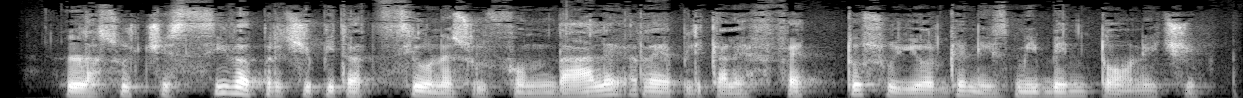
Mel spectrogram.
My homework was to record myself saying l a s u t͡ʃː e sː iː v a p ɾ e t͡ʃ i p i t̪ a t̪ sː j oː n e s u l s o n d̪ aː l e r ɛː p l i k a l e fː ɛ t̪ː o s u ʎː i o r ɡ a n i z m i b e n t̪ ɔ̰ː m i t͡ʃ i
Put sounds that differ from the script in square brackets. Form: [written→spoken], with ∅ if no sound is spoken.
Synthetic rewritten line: l a s u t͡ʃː e sː iː v a p ɾ e t͡ʃ i p i t̪ a t̪ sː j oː n e s u l [s→f] o n d̪ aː l e r ɛː p l i k a l e fː ɛ t̪ː o s u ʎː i o r ɡ a n i z m i b e n t̪ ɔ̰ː [m→n] i t͡ʃ i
